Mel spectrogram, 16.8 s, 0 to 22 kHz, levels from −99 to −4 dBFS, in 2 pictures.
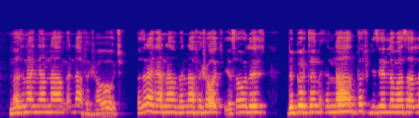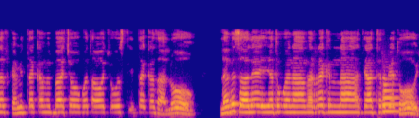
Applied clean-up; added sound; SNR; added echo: neural mask model RNNoise.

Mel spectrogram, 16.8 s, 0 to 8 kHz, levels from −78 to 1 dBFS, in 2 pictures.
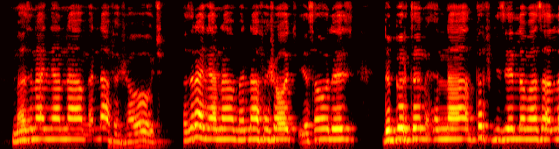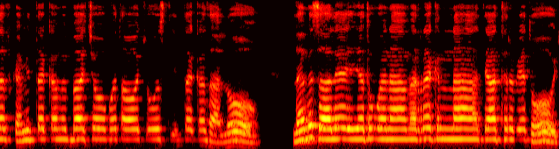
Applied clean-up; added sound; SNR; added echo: none; none; none; none.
